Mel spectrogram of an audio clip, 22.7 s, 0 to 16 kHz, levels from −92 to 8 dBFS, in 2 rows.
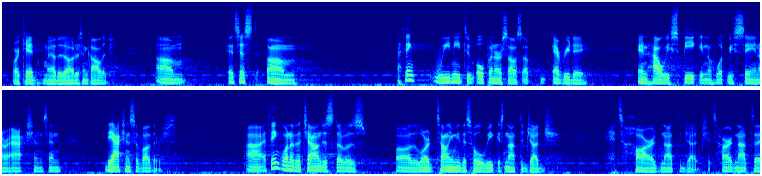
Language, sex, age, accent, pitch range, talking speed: English, male, 20-39, American, 90-110 Hz, 180 wpm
